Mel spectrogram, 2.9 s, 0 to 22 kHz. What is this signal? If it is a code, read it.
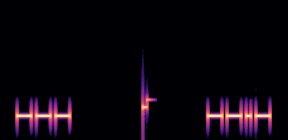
Morse code, heard as a keyed tone, about 25 wpm, 700 Hz. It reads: O Q
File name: Single Character (Letter:Number:Punctuation:Prosign) - Rapid-Fire - 25wpm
